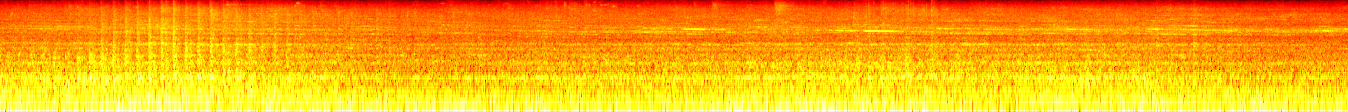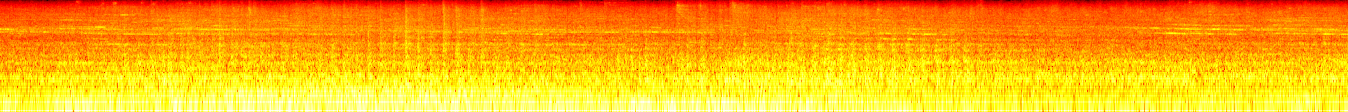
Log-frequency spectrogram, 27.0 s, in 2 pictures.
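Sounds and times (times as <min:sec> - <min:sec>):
train wheels rumbling and rattling: 0:00.0 - 0:26.9
faint wheel squeal: 0:05.5 - 0:16.0, 0:24.8 - 0:26.9.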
